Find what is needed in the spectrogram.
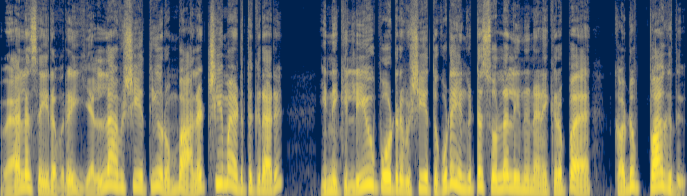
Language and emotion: Tamil, angry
